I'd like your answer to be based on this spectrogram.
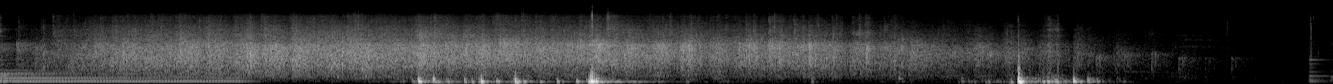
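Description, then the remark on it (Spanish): A crowd at G36 applauds the Lord steadily for about eleven seconds, a dense wash of many hands clapping with a few louder thumps mixed in, then it fades quickly to silence. “Un aplauso al Señor que”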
